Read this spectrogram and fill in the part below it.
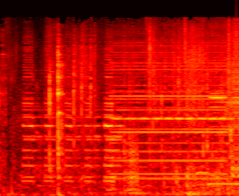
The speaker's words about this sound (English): Sounds like a traffic jam out there. Wonder what it is.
